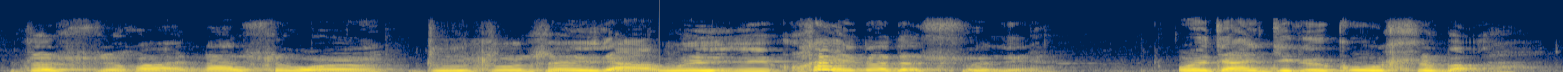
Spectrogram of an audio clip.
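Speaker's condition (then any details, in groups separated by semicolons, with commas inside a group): Cerebral palsy; blue at birth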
